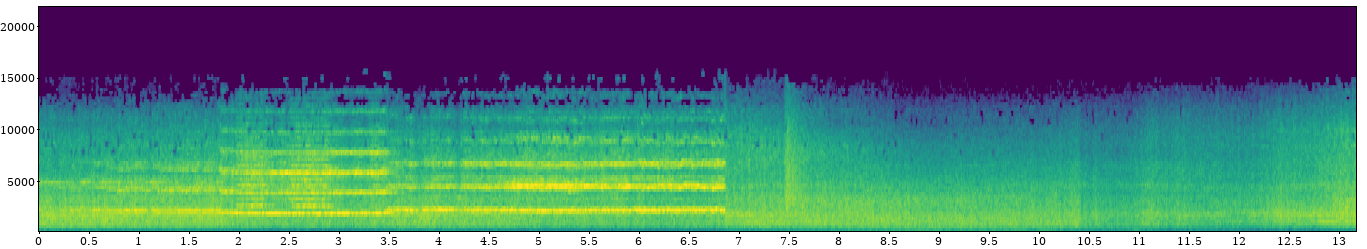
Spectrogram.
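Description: JR West KiHa 126 diesel railcar pulling into the platform. About two seconds in, a high squeal of several tones starts as it brakes and cuts off suddenly about seven seconds in. After that come the low rumble of its diesel engine and the rolling of the cars.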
